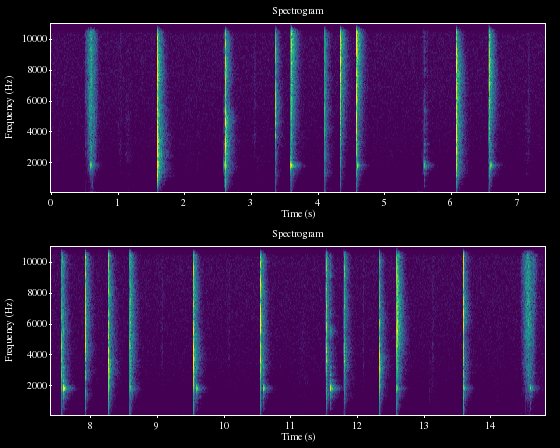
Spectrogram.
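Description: Hand claps tracing a written rhythm with dotted notes, syncopation and triplets, uneven sharp claps falling between and on the beats of a metronome ticking about once a second.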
